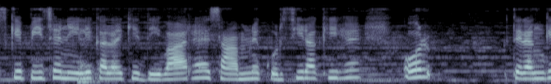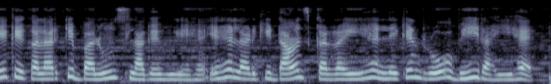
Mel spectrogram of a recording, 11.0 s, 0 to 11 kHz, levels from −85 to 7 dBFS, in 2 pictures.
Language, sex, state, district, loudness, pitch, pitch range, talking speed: Hindi, female, Uttar Pradesh, Gorakhpur, -22 LUFS, 230 Hz, 215-265 Hz, 170 wpm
